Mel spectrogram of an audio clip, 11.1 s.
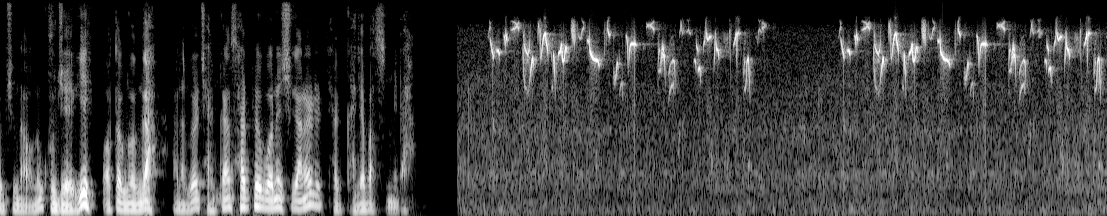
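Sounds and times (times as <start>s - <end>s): faint steady hiss: 0.0s - 11.0s
songbirds chirping: 4.6s - 11.0s.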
